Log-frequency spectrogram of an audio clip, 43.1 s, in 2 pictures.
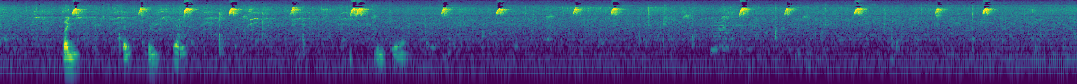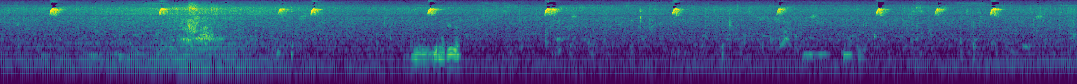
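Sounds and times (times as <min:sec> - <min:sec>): small bird chirping: 0:06.8 - 0:07.6, 0:22.5 - 0:22.8, 0:27.0 - 0:28.0, 0:32.4 - 0:32.8.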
